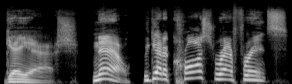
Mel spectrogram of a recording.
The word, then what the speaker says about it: Gaash: that you use, but it is spelled Gaash, so I will be saying Gaash.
